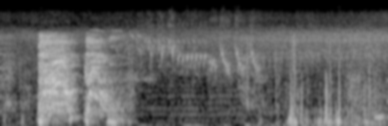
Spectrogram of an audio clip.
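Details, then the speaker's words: A player apologizes mid-session, "sorry I've just got a cough," during a streamed tabletop role-play game; a cough. "i'm not saying it jake i'm not saying it sorry i've just got a cough"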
